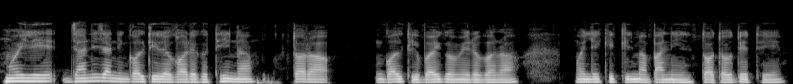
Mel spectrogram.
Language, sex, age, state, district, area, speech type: Nepali, male, 18-30, West Bengal, Darjeeling, rural, spontaneous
